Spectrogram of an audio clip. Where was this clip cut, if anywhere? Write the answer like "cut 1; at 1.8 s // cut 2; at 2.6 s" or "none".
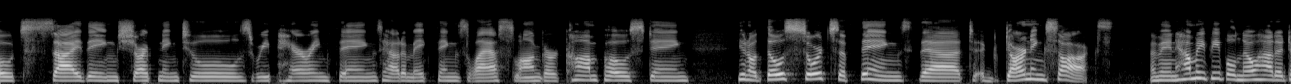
none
